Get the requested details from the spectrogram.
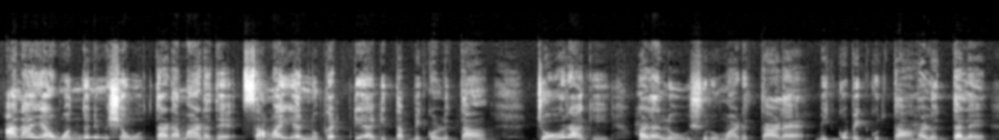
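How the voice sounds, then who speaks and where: A woman narrating a romance story in a slow, expressive reading voice. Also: fairly high pitch.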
